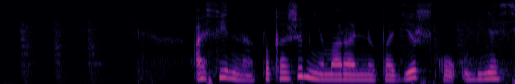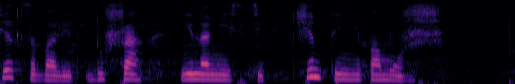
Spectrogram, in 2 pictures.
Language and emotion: Russian, neutral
